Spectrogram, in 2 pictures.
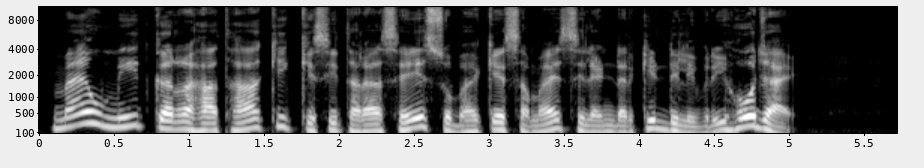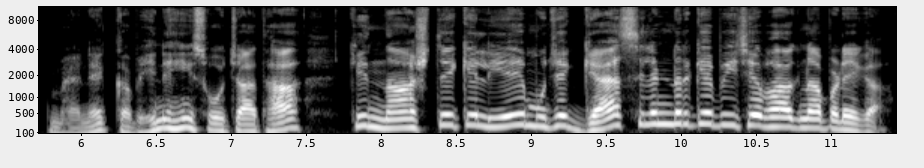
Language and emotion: Hindi, surprised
